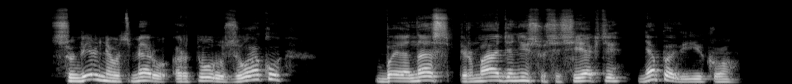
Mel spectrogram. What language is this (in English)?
Lithuanian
